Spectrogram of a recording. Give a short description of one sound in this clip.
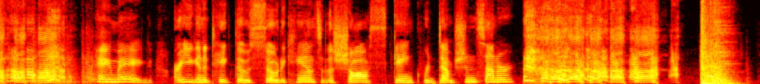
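Young women laugh loudly and shrilly together.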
